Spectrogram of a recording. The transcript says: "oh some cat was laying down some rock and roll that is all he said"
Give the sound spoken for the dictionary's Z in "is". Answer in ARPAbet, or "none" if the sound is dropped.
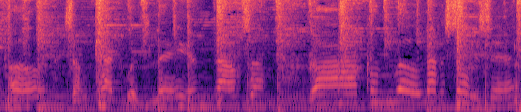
S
